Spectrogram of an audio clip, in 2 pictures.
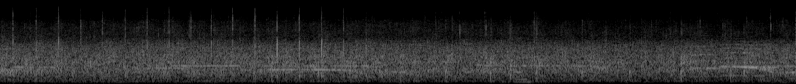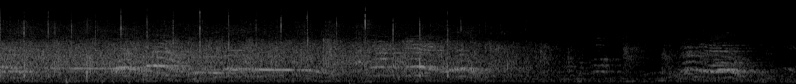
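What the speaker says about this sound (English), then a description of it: "let's give our new state's attorney a round of applause and a dynamite welcome" A Baltimore town hall audience applauds steadily to welcome the new state's attorney, a dense, sustained clapping that holds for most of the stretch before thinning out near the end, with voices mixed in.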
